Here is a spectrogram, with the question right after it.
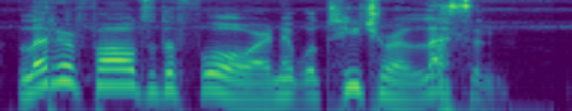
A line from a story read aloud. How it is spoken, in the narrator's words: the nurses roughly said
